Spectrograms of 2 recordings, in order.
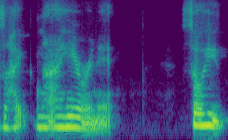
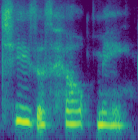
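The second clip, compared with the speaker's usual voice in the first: high, subdued cry for help; pleading to Jesus; 6 semitones higher, slower than usual. Retold or imitated. Woman recalls praying under attack, high pleading call. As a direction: retell the plea with emotion. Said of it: "I called on the name of Jesus".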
